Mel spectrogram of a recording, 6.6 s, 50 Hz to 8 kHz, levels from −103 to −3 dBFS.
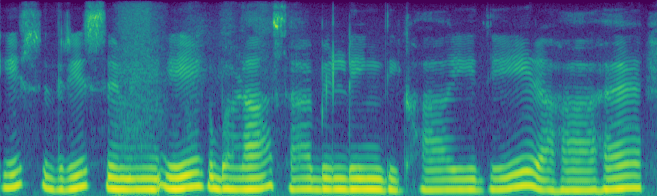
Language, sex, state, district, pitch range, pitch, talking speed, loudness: Hindi, female, Jharkhand, Ranchi, 155-175 Hz, 160 Hz, 100 wpm, -13 LUFS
